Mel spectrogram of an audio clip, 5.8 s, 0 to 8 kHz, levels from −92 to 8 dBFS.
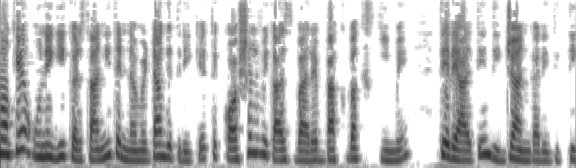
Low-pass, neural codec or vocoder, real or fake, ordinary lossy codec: none; none; real; none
